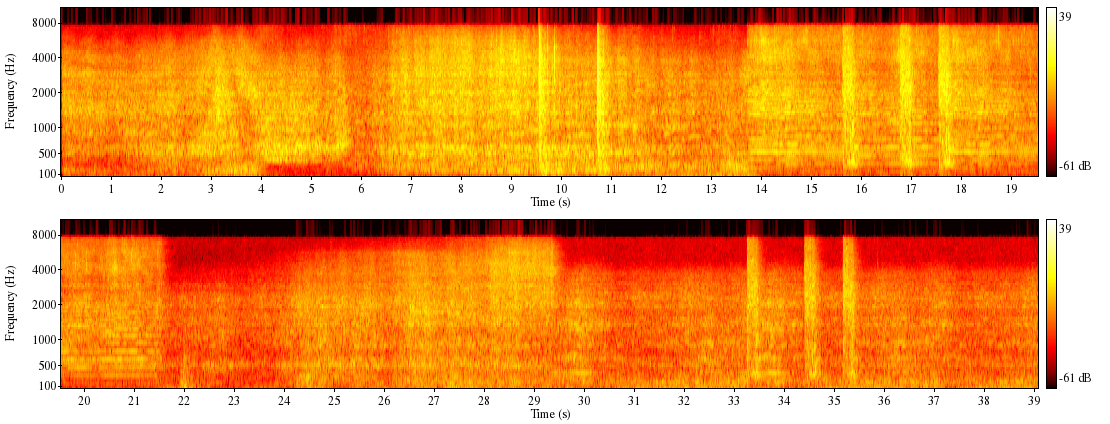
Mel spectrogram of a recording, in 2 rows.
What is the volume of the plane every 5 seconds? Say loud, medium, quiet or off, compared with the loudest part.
loud, loud, loud, medium, medium, medium, medium, medium.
